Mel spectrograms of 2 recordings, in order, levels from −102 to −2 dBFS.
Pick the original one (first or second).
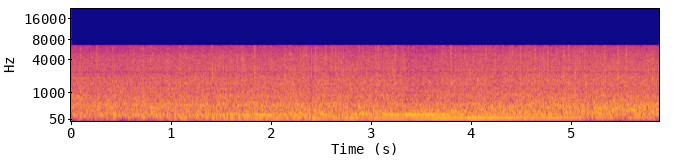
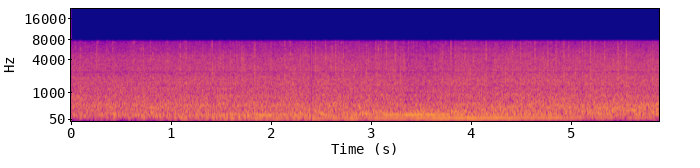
first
